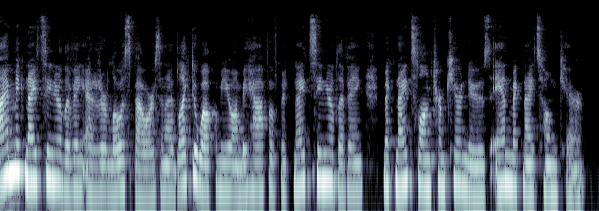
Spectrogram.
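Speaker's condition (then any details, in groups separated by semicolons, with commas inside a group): No condition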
